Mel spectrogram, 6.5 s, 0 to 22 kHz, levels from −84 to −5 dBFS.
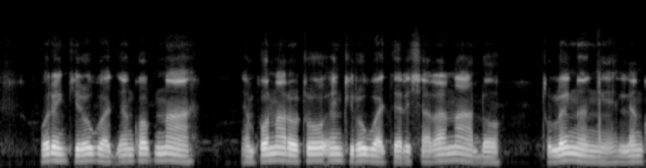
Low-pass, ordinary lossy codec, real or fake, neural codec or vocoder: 19.8 kHz; Opus, 24 kbps; fake; autoencoder, 48 kHz, 128 numbers a frame, DAC-VAE, trained on Japanese speech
